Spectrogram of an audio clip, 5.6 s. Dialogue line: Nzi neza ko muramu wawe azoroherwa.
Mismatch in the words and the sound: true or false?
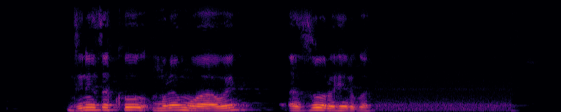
false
